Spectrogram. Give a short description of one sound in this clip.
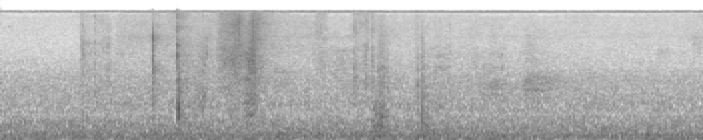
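Paper pages of a menu rustle as they are turned.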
